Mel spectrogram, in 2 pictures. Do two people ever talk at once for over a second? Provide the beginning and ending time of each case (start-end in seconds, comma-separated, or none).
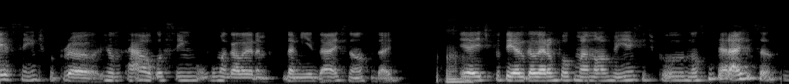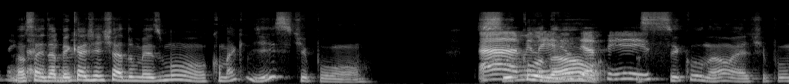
12.7-14.6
